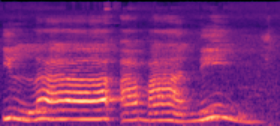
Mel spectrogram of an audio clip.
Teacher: illa amani itu cukup satu ketukan cuman ditambahi tekan saja ditekan saja jangan ditahan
